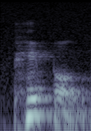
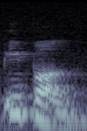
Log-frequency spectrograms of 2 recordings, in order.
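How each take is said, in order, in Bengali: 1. প্রথম ব্যঞ্জনে বাতাসের ধাক্কা আছে। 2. প্রথম ব্যঞ্জনে বাতাসের ধাক্কা নেই। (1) "এটার শুদ্ধ উচ্চারণটা হবে পিপল" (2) "যেমন আমরা বলি পিপল সাধারণত"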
